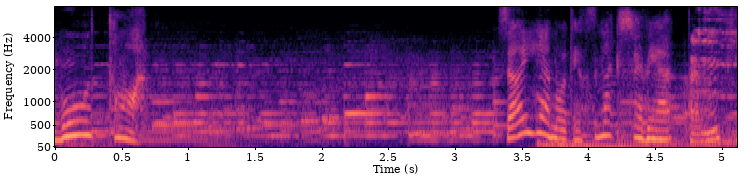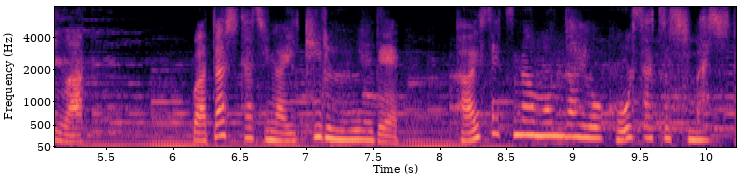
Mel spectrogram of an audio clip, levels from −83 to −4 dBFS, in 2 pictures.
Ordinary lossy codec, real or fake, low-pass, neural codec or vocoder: none; fake; none; codec, 16 kHz, 2 kbps, X-Codec, HuBERT features, trained on general audio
